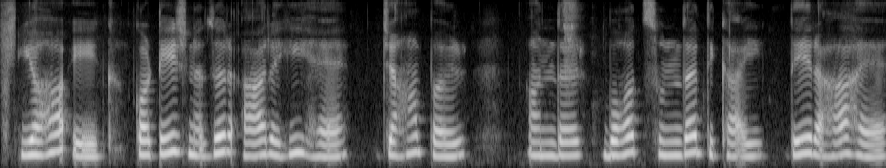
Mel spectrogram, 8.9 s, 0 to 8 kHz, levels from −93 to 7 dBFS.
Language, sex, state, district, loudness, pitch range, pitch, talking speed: Hindi, female, Himachal Pradesh, Shimla, -17 LUFS, 230-265 Hz, 245 Hz, 110 wpm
